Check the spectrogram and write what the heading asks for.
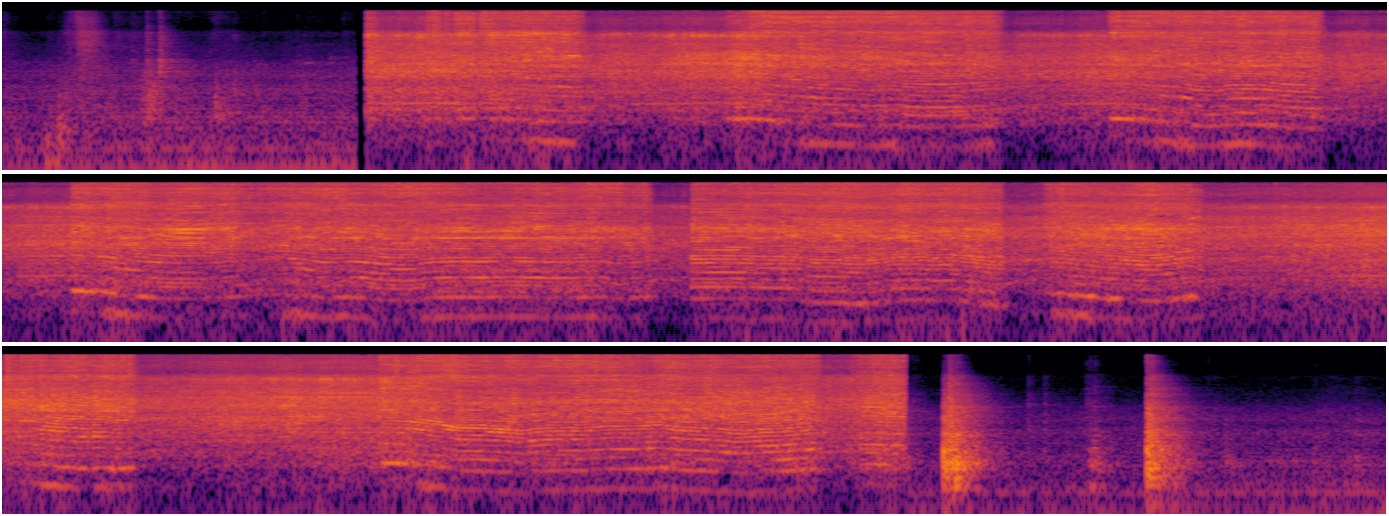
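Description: Corded angle grinder with a four-inch cutoff wheel starting suddenly about three seconds in and cutting through a steel car panel, its whine wavering up and down in pitch as it works. It shuts off near the end, followed by a few clicks.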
